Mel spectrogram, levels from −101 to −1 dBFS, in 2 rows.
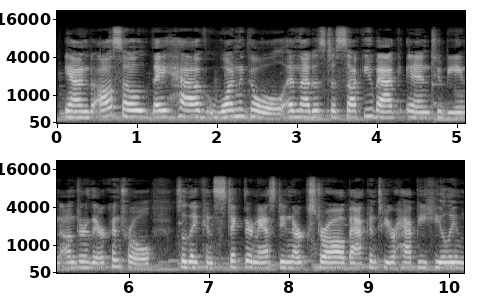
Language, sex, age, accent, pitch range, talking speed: English, female, 30-49, American, 190-225 Hz, 180 wpm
